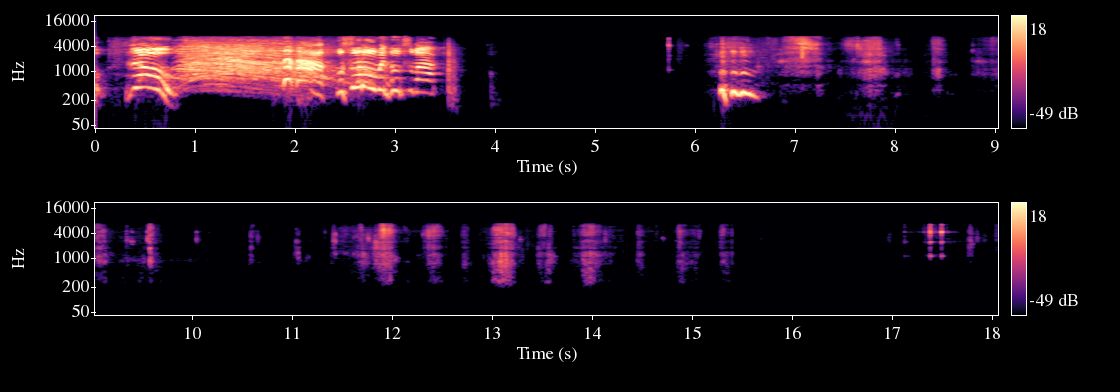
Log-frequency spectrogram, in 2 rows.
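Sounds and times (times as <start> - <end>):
crunchy chewing: 6.9 - 15.5.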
